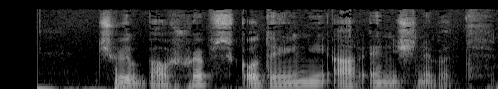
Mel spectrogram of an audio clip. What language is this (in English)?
Georgian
